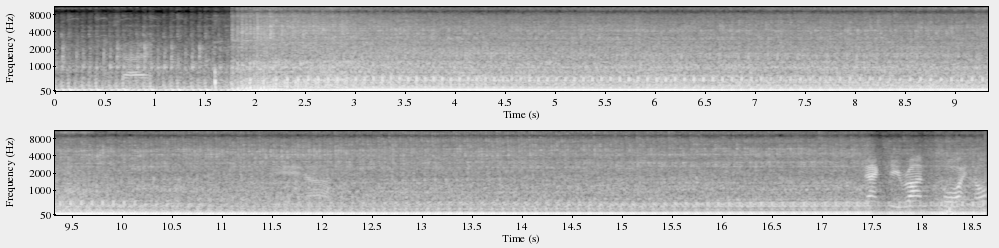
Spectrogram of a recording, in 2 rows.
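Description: A Ferguson 35 tractor engine starts and runs loud and close, a steady low throbbing diesel rumble holding an even pace for the length, with a faint voice near the end.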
